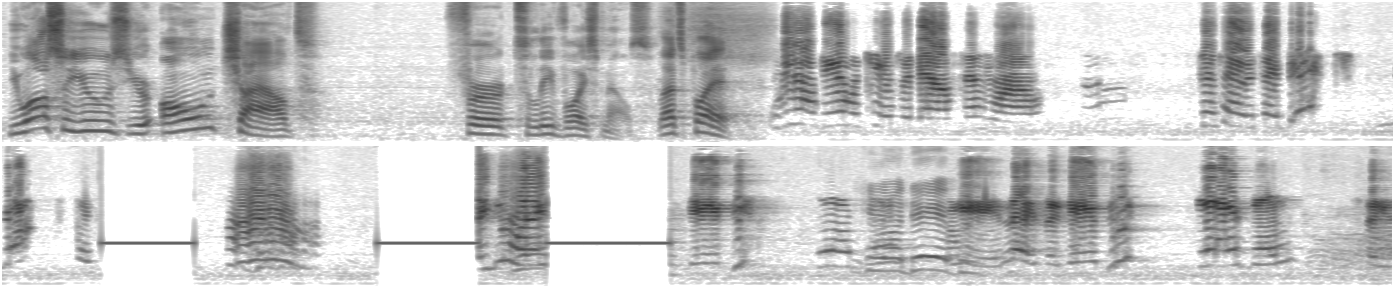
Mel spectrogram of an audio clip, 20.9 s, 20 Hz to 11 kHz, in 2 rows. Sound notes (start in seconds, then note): 13.2 beep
